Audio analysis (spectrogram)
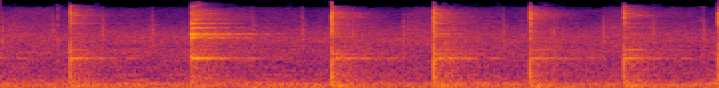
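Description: Hammer blows forging a road spike with a round die on the face of an anvil, six sharp ringing strikes spaced roughly half a second apart, close and clear with no talk.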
